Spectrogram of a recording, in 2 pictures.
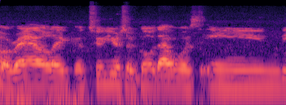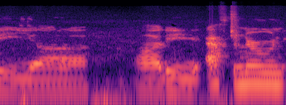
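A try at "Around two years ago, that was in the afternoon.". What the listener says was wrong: Fix the intonation a bit. When you say 2 years ago, usually in writing you would have a comma after it, right? your intonation should be similar to it. It's like, so 2 years ago, I was something.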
